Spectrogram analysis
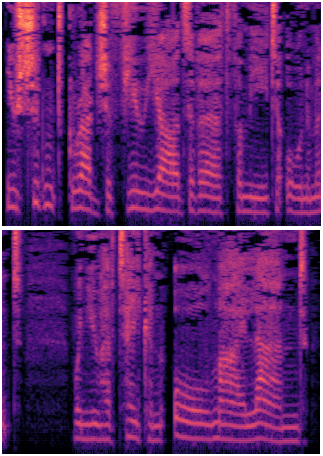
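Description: A narrator voicing a reckless, sharp-tongued young woman, pert and taunting, in an audiobook. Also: mid-range voice, fairly even intonation, unhurried, husky, no echo. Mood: pert, defiant.

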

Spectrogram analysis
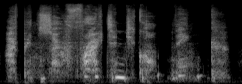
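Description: A woman voicing a small, timid female mole who speaks in a feeble, breathy, plaintive near-whisper as a storybook character. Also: takes it slowly, fairly bright tone, dry recording, clean studio sound. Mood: frightened.

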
